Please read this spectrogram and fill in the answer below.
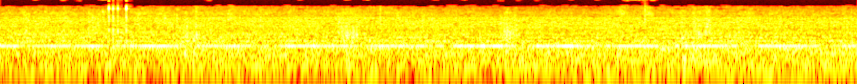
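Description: Car wash air dryer blowers running: a steady, loud rush of air with a constant tone through it, heard from inside the car.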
